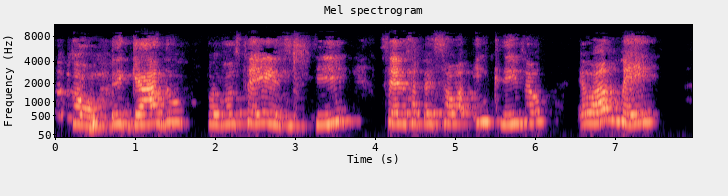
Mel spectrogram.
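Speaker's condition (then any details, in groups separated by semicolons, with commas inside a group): Cerebral palsy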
